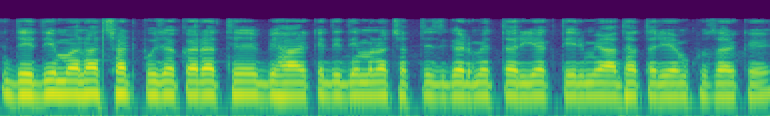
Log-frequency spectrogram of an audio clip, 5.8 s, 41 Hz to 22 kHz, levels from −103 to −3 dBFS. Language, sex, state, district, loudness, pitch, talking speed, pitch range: Chhattisgarhi, male, Chhattisgarh, Rajnandgaon, -17 LUFS, 130 Hz, 240 wpm, 125-135 Hz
